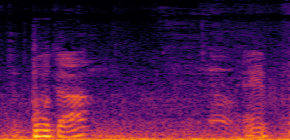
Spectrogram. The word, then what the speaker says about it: Buda: in the past area the opposite side is Buddha which is not connected to to an oriental religion B UD da it's spelled most Jews lived in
